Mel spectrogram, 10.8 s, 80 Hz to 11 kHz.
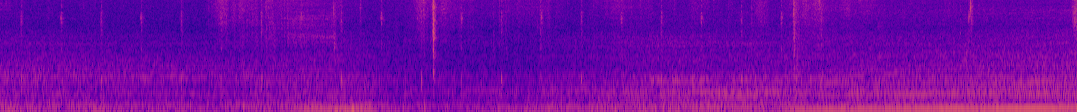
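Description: A 2020 VW Golf is driven hard around corners, its engine droning steadily with rising pitch as it accelerates out of bends, accompanied by a light ticking from inside the cabin.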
